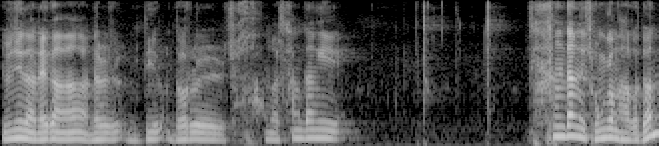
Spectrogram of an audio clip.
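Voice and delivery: quiet, low, offhand, careless and dismissive tone.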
